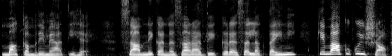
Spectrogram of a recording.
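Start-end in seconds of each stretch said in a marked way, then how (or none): none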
